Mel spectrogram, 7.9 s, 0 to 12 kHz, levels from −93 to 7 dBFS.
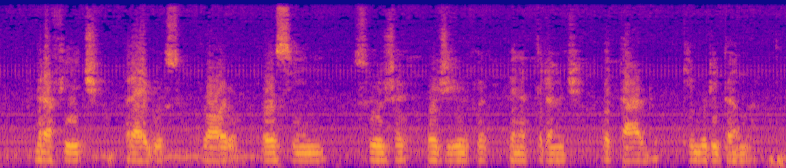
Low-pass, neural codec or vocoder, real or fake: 10.8 kHz; vocoder, 24 kHz, 100 mel bands, Vocos; fake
